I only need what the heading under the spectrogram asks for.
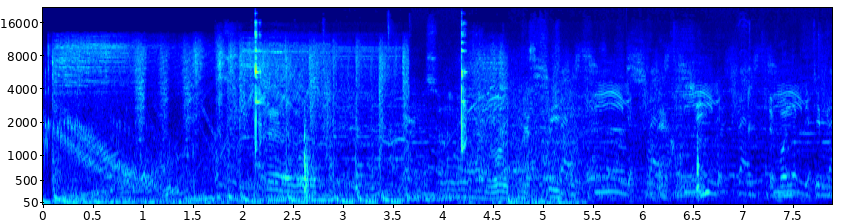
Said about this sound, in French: Ah, il faut, là, on s'interrompt pour trinquer.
